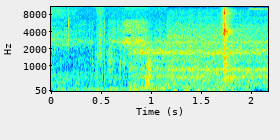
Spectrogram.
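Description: Woodturning lathe running while a hand-held tool cuts a cast-iron tool-rest post: a steady noisy hum with a faint whine and light ticking, and one sharp click near the end. The ticking fits the interrupted cut on the out-of-round casting, which pushes the tool away each turn.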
